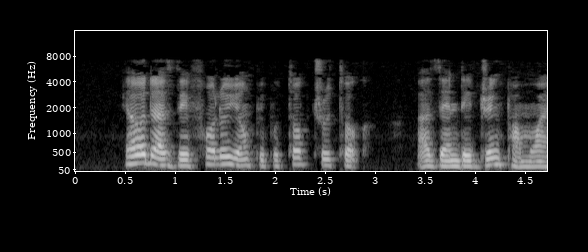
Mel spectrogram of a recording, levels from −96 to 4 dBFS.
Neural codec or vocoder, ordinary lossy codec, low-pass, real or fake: none; MP3, 48 kbps; 7.2 kHz; real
